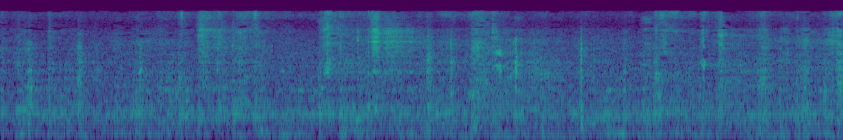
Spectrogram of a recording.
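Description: Close-miked chewing of a fried snack in sauce: wet mouth sounds with many small clicks and crackles.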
